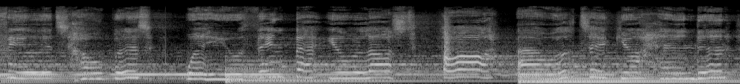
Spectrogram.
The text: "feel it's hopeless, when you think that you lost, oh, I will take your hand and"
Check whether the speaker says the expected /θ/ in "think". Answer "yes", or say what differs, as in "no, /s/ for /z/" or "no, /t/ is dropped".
yes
